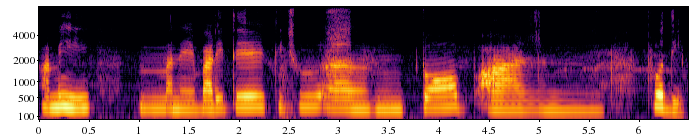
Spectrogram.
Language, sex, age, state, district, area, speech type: Bengali, female, 45-60, West Bengal, South 24 Parganas, rural, spontaneous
